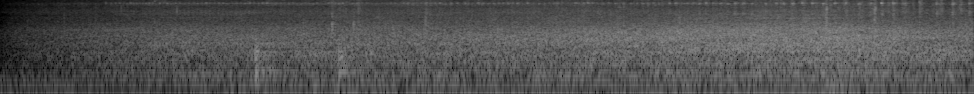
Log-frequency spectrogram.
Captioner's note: cars whooshing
